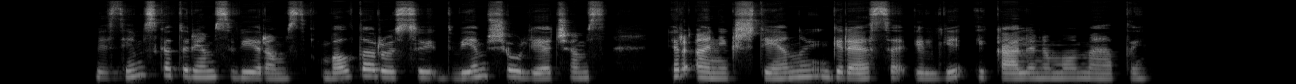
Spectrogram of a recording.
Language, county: Lithuanian, Marijampolė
